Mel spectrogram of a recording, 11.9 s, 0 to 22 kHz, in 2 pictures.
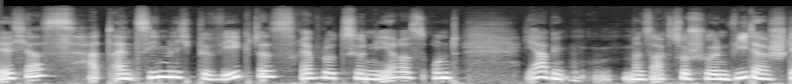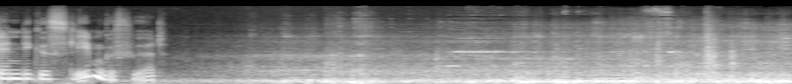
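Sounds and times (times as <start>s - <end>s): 
speech: 0.0s - 7.4s
tram rumbling past at a stop by the Pfeifferbrücke: 7.1s - 11.8s
faint metallic squeals and clicks of a tram: 7.9s - 11.6s.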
